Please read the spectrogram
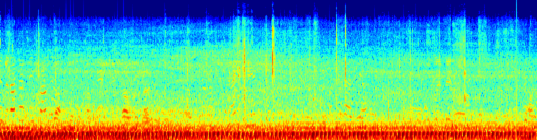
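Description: A steady low engine hum runs under faint background chatter of people talking. A few light clicks and rustles come from paper record sleeves being flipped through by hand.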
